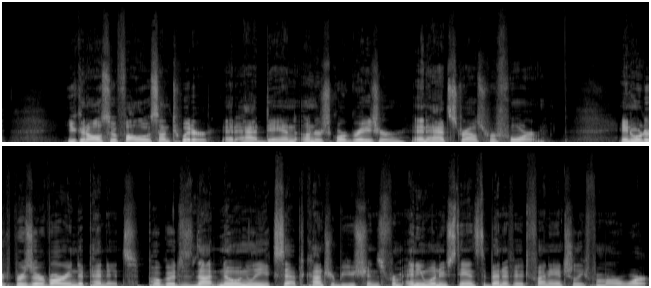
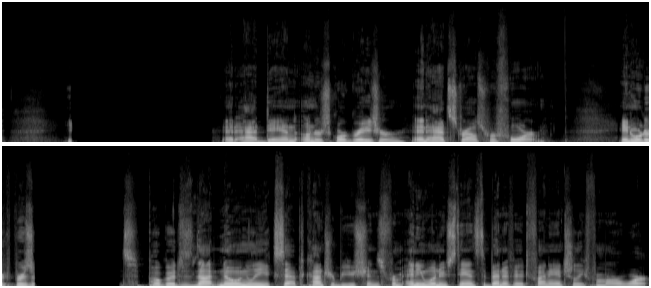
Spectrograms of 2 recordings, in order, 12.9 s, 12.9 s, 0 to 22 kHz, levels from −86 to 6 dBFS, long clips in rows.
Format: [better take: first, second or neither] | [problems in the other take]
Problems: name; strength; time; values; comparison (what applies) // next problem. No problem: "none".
first | audio cutting out; at 0.5 s for 1.5 s and at 7 s for 1 s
